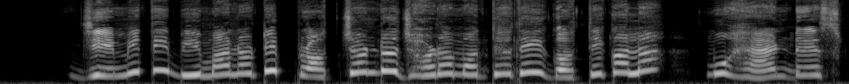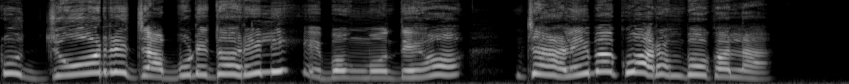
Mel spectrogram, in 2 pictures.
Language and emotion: Odia, fearful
